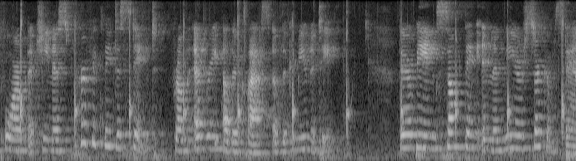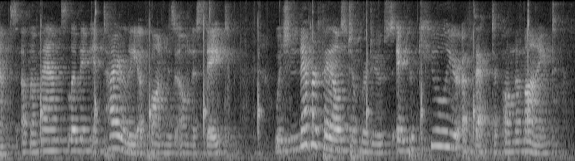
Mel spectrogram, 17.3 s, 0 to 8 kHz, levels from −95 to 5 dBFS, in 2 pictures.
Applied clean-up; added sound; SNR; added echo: none; Water tap, faucet; 11 dB; reverberation time 0.8 s.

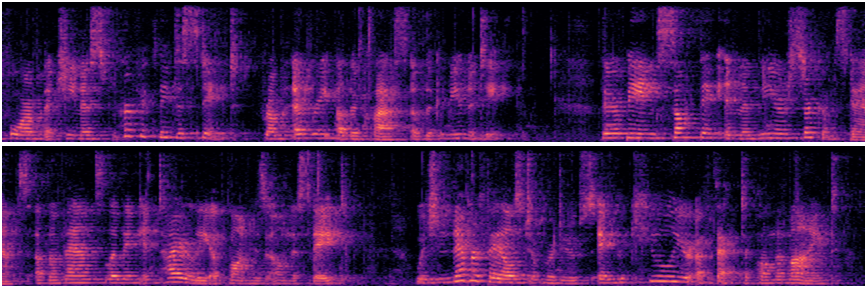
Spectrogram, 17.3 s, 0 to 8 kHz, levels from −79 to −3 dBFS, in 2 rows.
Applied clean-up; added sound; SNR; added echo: neural separator model SepFormer DNS4.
